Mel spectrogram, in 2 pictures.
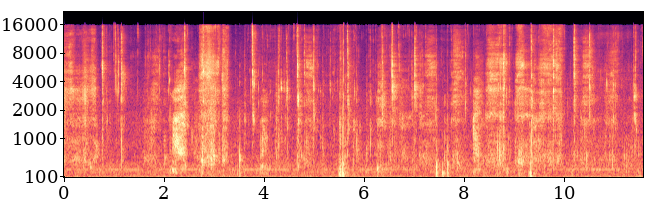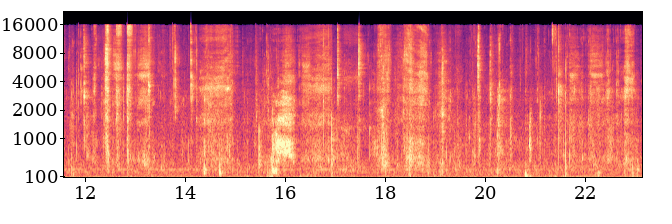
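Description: Close-up eating sounds of two people eating fried chicken wings and curry with rice by hand: chewing and biting with many small wet mouth clicks, and two brief louder mouth sounds, one about two seconds in and one about two-thirds of the way through.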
